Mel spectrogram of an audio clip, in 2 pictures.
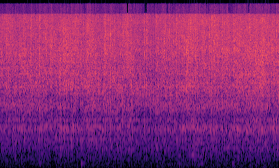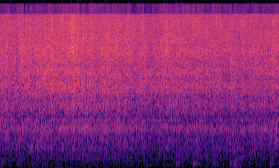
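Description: A vegan omelet made from yellow mung beans fries in a pan with a steady, close, even sizzle and crackle that continues unbroken throughout.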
